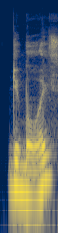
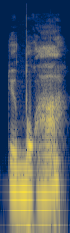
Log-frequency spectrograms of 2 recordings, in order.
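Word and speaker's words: DuBois: the Elks Theater and that is pronounced du boys not dub as you might think it's dub boys and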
